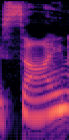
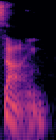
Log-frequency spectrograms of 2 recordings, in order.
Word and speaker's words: sine: you can use sohcahtoa with right triangles okay sine is pronounced sine not sin even though when we abbreviate it it looks like sin you don't want to say sin because then it sounds silly it's sign the next is cosine and it is previous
